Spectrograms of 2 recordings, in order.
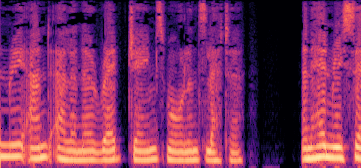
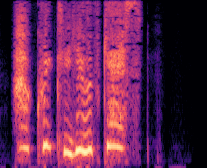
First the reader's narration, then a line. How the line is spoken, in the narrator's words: cried Catherine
